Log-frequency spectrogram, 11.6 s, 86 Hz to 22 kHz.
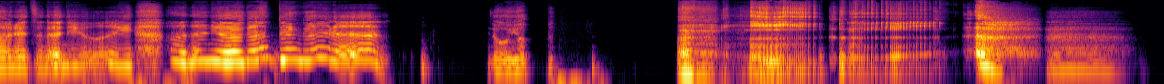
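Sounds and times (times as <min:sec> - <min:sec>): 
speech: 0:00.1 - 0:04.3, 0:04.9 - 0:05.6, 0:06.8 - 0:09.1, 0:09.8 - 0:10.6
person belching deep and gurgling: 0:06.8 - 0:10.0.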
